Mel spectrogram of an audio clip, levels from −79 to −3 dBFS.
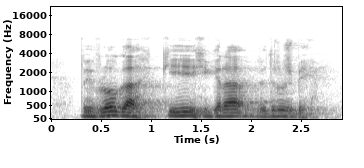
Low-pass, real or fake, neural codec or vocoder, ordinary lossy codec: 7.2 kHz; real; none; none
